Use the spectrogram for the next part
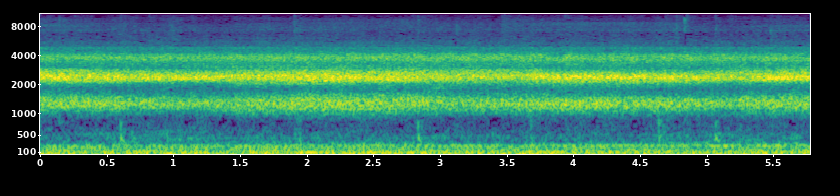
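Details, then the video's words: Frogs singing in the rain in great numbers, a continuous shimmering chorus with no breaks or distinct single calls, layered above a constant deep murmur. "Frogs in Rain 2 Hours of Frogs, Thousands of Frogs Singing"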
